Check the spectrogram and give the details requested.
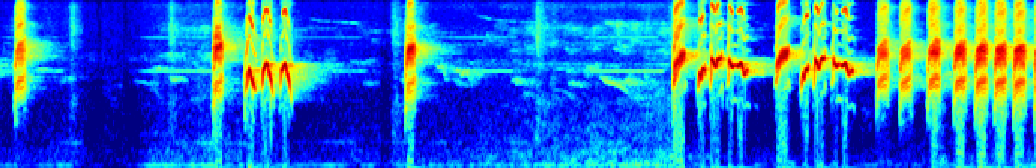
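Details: A sooty-headed bulbul singing in the morning to provoke rival bulbuls: isolated chips and one warbled phrase, then an unbroken stream of bubbly warbles ending in fast, evenly repeated bright notes.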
